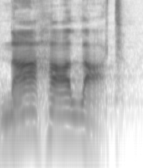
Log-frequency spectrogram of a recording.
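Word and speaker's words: Nahalat (נחלת): It's actually the word nahahat. Not not a lot, but sounds like that. Nahalat. N A, let me spell it for you, N A H A L A T, not halat.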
